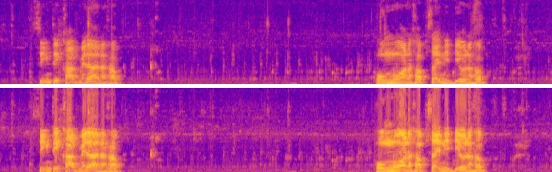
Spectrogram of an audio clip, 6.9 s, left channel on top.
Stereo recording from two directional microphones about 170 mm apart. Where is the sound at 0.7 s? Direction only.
25° right (ahead or behind).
